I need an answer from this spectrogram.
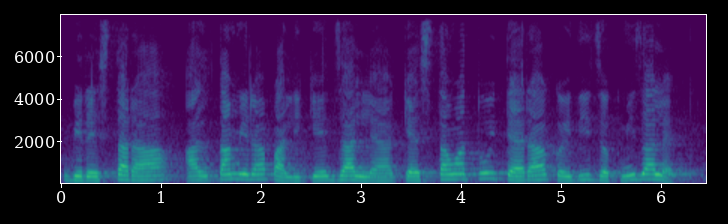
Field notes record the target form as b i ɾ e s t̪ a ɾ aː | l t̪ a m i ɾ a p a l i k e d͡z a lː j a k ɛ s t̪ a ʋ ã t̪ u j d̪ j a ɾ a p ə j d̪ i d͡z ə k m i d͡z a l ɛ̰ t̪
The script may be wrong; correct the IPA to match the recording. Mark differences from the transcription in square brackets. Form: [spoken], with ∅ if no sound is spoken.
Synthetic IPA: b i ɾ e s t̪ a ɾ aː | l t̪ a m i ɾ a p a l i k e d͡z a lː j a k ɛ s t̪ a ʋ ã t̪ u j [t̪] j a ɾ a [k] ə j d̪ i d͡z ə k m i d͡z a l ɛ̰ t̪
